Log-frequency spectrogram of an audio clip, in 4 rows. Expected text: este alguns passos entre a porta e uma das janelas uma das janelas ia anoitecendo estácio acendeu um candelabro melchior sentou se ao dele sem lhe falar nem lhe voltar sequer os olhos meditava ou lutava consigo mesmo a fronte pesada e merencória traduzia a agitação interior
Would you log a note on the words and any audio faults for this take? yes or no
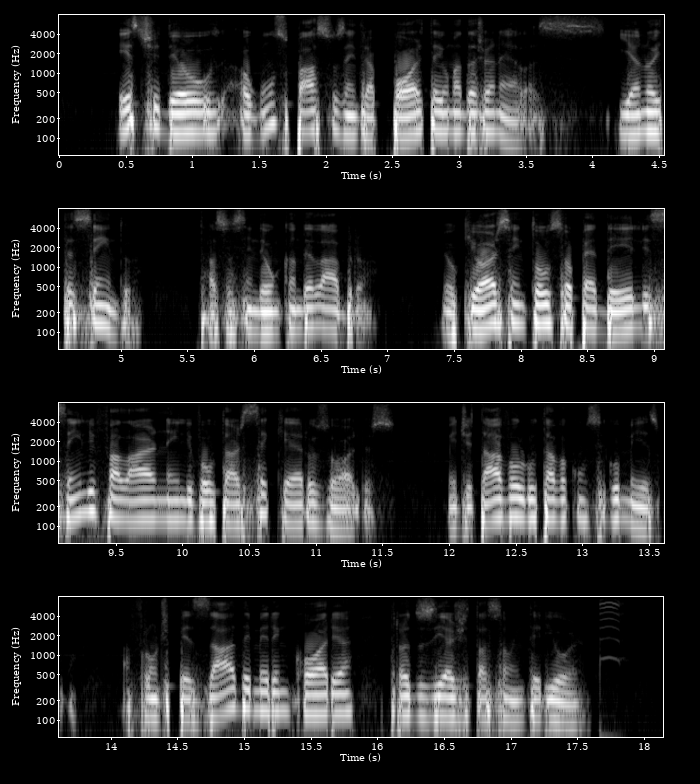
yes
